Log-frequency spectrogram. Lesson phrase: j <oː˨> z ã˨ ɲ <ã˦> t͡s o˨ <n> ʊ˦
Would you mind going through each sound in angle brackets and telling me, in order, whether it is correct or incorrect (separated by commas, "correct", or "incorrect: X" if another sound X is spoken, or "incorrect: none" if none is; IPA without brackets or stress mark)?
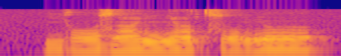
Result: correct, incorrect: ã˨, correct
